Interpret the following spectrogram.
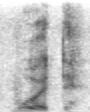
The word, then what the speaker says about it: would: Next up is the word would. Okay, so here you said yeah. okay. The L is silent.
